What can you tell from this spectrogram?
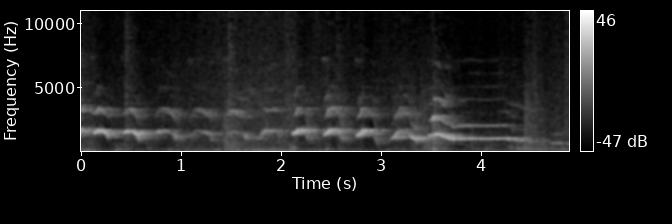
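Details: Four-week-old Australian Shepherd puppies whining: a series of about eight high nasal whimpers, each sliding downward, spaced roughly half a second apart, ending in one longer drawn-out descending whine.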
